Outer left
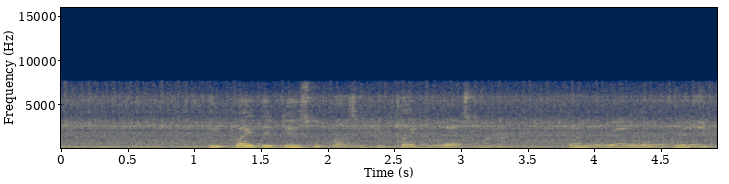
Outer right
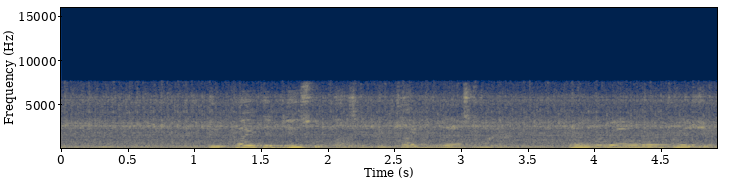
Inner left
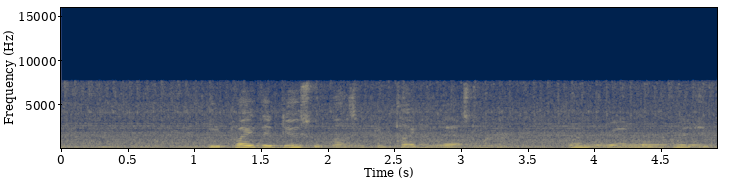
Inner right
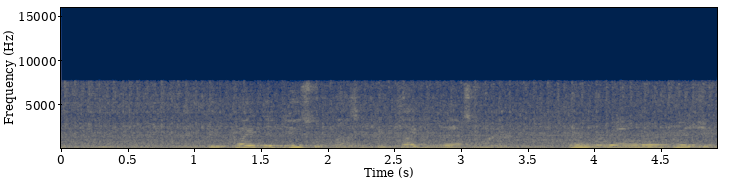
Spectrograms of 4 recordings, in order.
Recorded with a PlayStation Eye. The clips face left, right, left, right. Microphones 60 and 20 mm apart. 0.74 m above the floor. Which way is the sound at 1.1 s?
45° left (ahead or behind).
